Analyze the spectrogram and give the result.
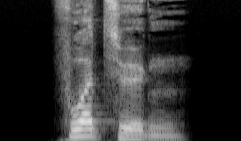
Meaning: first/third-person plural dependent subjunctive II of vorziehen
- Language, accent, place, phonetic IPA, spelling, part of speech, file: German, Germany, Berlin, [ˈfoːɐ̯ˌt͡søːɡn̩], vorzögen, verb, De-vorzögen.ogg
